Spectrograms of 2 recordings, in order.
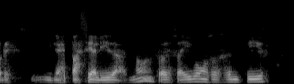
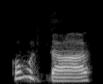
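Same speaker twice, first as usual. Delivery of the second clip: "¿Cómo estás?" ending with a clear upward lift, higher and louder; rising question tune; 6 semitones higher, 5 dB louder than usual. Shown as a demonstration. Teacher demonstrating to students a rising question tune.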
